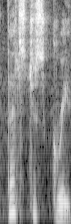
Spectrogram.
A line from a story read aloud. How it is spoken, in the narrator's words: said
